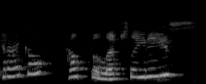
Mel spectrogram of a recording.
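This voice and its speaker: Woman doing a frustrated, high-pitched little schoolboy. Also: expressive, normal speed, a little mellow, highs cut off. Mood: pleading. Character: frustrated young schoolboy with writer's block. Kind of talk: storybook read-aloud character voice.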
